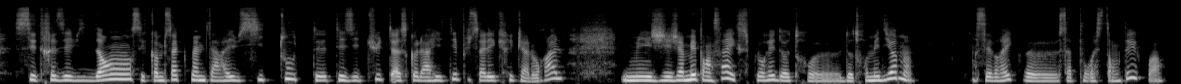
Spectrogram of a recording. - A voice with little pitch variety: No, average, 3.3 semitones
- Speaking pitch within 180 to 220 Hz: Yes, medium, 185 Hz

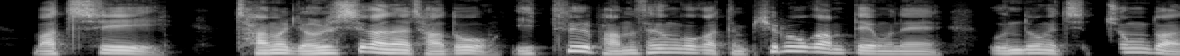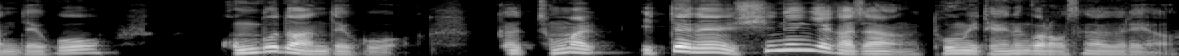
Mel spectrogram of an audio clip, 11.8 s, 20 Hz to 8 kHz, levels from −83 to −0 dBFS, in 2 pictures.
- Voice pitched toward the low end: Yes, low, 120 Hz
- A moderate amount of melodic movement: No, wide, 6.2 semitones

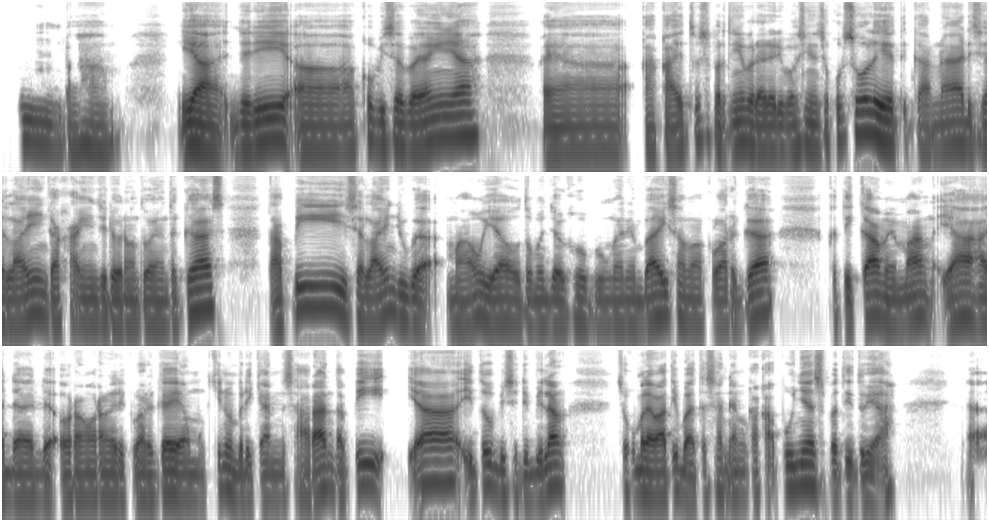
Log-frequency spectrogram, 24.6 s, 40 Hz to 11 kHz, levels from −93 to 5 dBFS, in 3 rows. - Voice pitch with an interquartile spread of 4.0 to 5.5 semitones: No, average, 3.2 semitones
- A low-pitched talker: Yes, very low, 95 Hz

